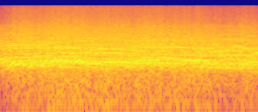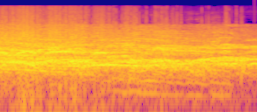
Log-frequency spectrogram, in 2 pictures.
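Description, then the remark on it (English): A large crowd roars with sustained cheering and applause, a loud, dense wall of voices and clapping that holds steady for several seconds with occasional whoops rising above it. “Crowd applause.”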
